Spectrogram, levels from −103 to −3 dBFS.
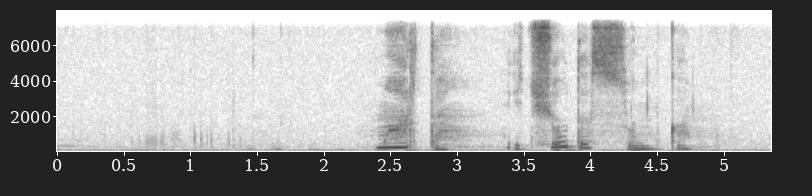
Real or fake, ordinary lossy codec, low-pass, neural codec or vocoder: real; none; 7.2 kHz; none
